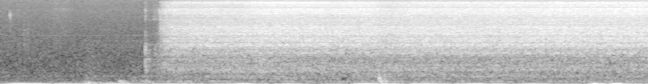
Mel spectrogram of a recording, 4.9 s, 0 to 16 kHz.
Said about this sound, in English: So, now that we have the 8 tea bags in the quart-size pitcher, this is a different pitcher than the one I put the sugar in, obviously. I'm going to put the top on it, and I'm going to fill it up with water to the brim.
